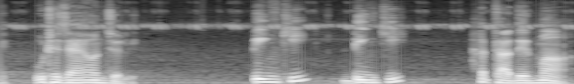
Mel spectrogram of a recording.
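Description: Crickets chirping in a steady high trill, with short stretches of dialogue over it.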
